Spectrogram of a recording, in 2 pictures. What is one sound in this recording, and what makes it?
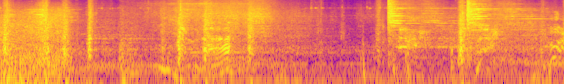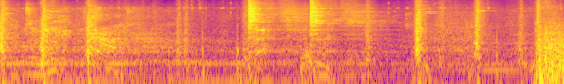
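Swords swing and whoosh through the air.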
